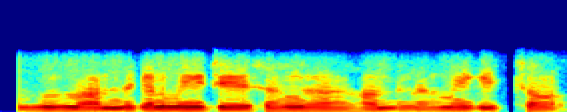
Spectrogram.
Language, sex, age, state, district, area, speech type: Telugu, male, 60+, Andhra Pradesh, Eluru, rural, conversation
